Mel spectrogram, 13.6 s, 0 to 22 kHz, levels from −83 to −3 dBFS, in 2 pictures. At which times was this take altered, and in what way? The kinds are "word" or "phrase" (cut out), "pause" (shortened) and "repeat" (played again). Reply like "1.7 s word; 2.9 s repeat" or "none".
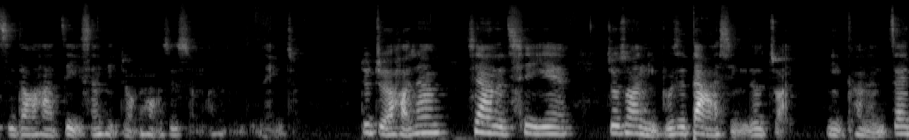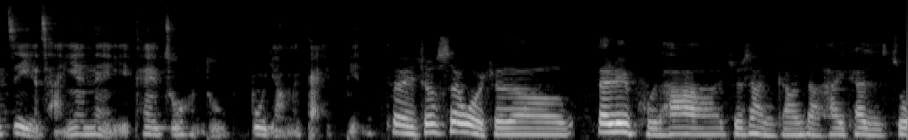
9.7 s pause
